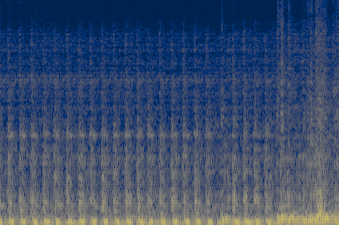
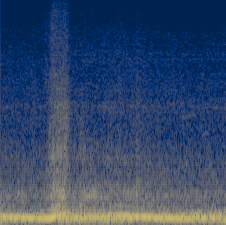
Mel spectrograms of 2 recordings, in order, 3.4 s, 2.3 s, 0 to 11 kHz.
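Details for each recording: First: Project Corvette engine that probably had ID2000 injectors but now has LS3 injectors: lumpy, uneven chugging about three pulses a second, brief flare, then fades and stalls; won't run or idle with mismatched injectors. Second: Project Corvette engine, warmed up: deep, even, loud rumble revving cleanly with no misses, surging or stalling, no longer shutting off; sounds healthy.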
